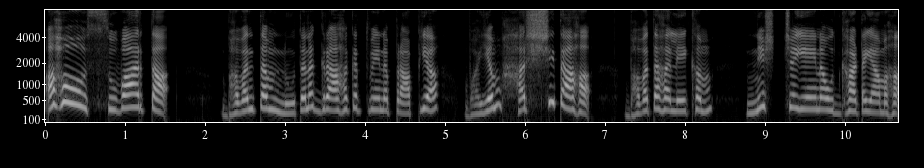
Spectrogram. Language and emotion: Sanskrit, surprised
